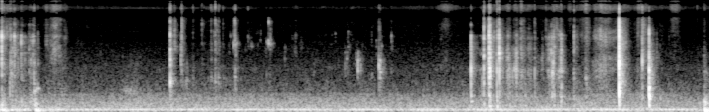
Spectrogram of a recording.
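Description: A plastic drink bottle handled and poured into a paper cup, with scattered sharp clicks and crackles of the plastic, and two louder knocks near the end as the bottle is set down.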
